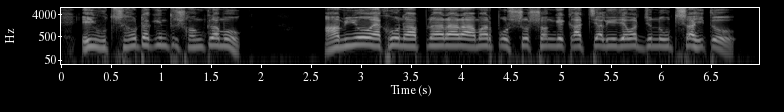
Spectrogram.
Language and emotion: Bengali, surprised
